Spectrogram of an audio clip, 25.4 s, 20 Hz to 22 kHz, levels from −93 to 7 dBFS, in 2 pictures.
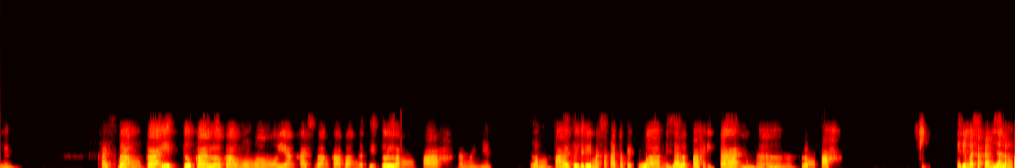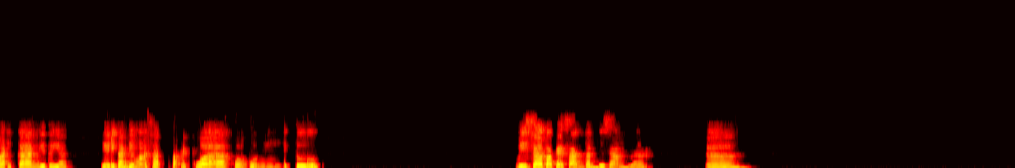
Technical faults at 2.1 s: none

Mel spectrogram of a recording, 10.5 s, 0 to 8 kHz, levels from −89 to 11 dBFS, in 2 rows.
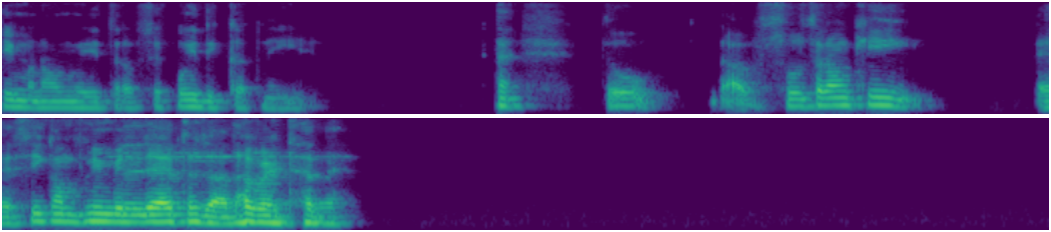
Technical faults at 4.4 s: none

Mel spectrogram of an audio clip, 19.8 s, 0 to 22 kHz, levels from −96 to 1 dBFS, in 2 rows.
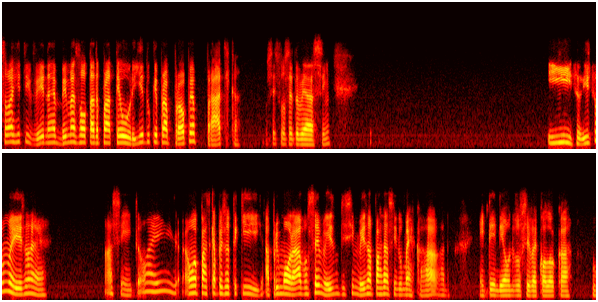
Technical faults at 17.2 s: none

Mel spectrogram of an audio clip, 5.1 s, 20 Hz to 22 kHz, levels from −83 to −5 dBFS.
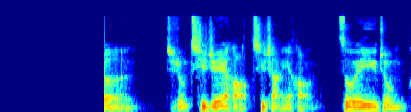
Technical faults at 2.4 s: none

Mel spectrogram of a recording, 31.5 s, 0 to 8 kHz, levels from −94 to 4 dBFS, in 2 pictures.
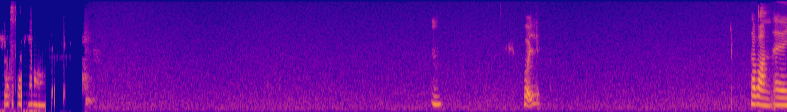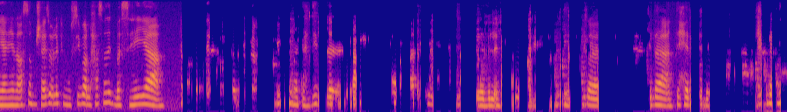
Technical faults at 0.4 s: background gated by the echo canceller; other side's voice leaking through; speech suppressed in double talk

